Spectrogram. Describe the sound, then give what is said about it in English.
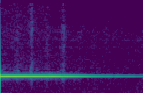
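A single soft electronic ding, a computer notification chime with a clean pitched tone that rings briefly and fades out smoothly, heard alone without any talking. “How do I turn this freaking thing off? Either close it down or notifications.”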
